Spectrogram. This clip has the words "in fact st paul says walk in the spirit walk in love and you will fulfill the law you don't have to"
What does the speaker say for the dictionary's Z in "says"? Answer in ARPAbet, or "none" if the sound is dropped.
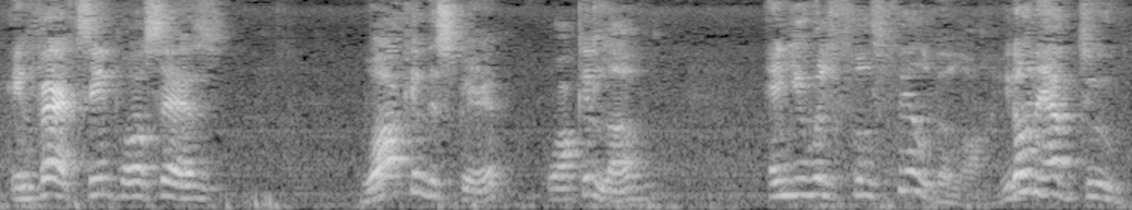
Z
